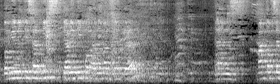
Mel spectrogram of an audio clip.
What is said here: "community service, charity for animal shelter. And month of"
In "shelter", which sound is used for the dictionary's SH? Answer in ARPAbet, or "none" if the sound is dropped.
S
